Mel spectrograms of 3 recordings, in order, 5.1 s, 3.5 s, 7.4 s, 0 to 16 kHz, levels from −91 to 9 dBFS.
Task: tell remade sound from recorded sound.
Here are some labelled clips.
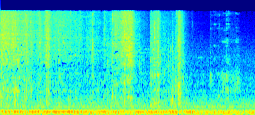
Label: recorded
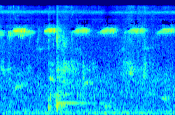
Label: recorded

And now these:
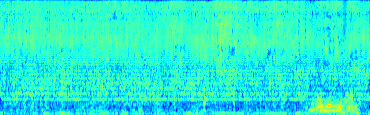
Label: remade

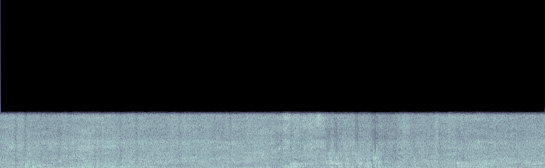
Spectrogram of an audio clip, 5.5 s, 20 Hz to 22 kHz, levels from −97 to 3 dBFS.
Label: remade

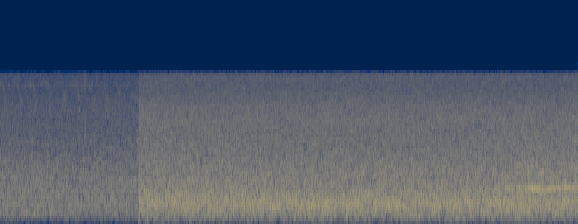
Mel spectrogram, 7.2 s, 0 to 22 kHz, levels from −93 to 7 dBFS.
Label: recorded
